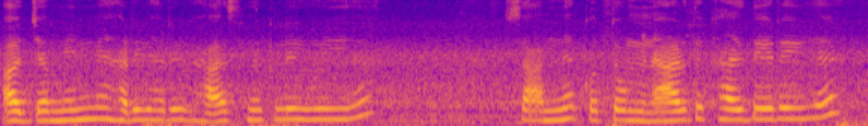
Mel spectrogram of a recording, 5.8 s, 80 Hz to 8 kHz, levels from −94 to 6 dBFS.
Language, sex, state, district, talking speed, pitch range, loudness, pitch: Hindi, female, Uttar Pradesh, Lucknow, 155 wpm, 225-255 Hz, -18 LUFS, 240 Hz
